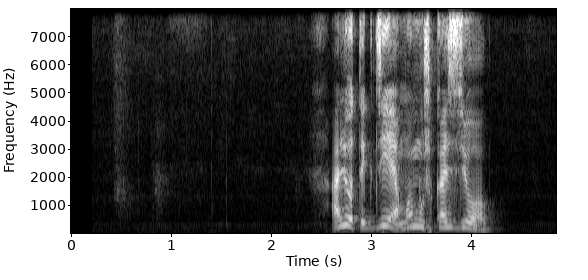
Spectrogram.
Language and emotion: Russian, angry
